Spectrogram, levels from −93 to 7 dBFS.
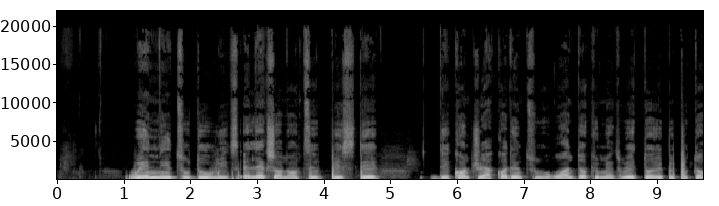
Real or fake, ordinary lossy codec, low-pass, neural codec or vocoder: fake; MP3, 96 kbps; 19.8 kHz; vocoder, 44.1 kHz, 128 mel bands every 512 samples, BigVGAN v2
